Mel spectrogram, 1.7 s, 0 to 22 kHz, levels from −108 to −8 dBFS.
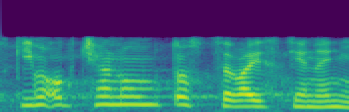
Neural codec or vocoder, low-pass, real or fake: codec, 24 kHz, 6 kbps, HILCodec; 5.4 kHz; fake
